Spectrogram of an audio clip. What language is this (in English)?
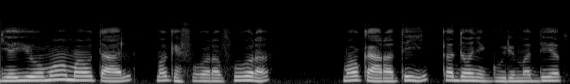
Acoli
